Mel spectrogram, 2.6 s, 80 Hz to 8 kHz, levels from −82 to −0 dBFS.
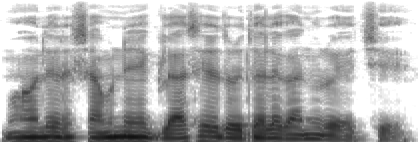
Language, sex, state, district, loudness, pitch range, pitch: Bengali, male, Assam, Hailakandi, -14 LUFS, 80-95 Hz, 90 Hz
